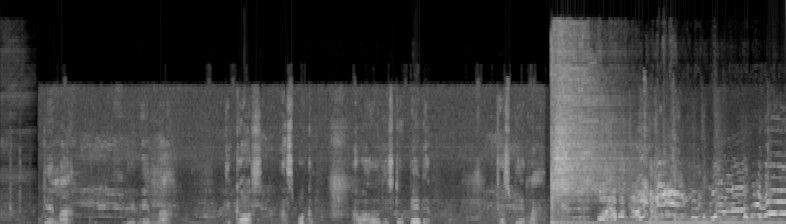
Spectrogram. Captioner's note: snorts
